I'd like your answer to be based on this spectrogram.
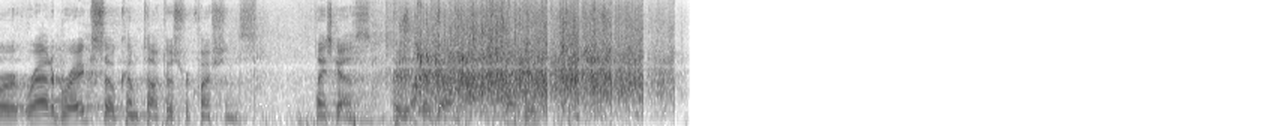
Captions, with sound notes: We're at break, so come talk to us for questions. Thanks, guys. - Thank you. (audience applauding)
